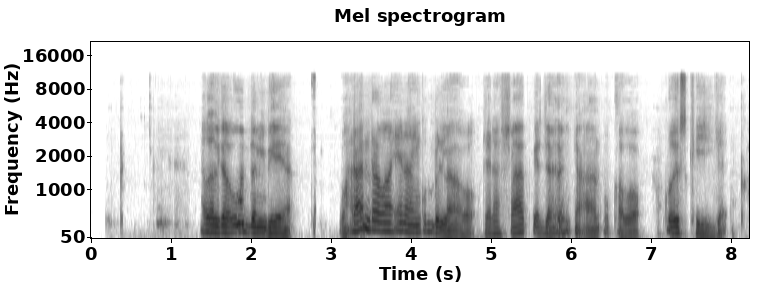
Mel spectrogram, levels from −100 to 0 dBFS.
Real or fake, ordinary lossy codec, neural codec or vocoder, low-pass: fake; none; codec, 24 kHz, 1.5 kbps, HILCodec; 10.8 kHz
